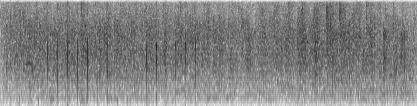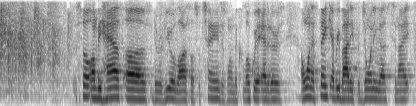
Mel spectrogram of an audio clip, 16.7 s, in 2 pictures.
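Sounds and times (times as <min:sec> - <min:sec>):
audience applause for panel: 0:00.0 - 0:09.9
speech: 0:10.0 - 0:16.6.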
